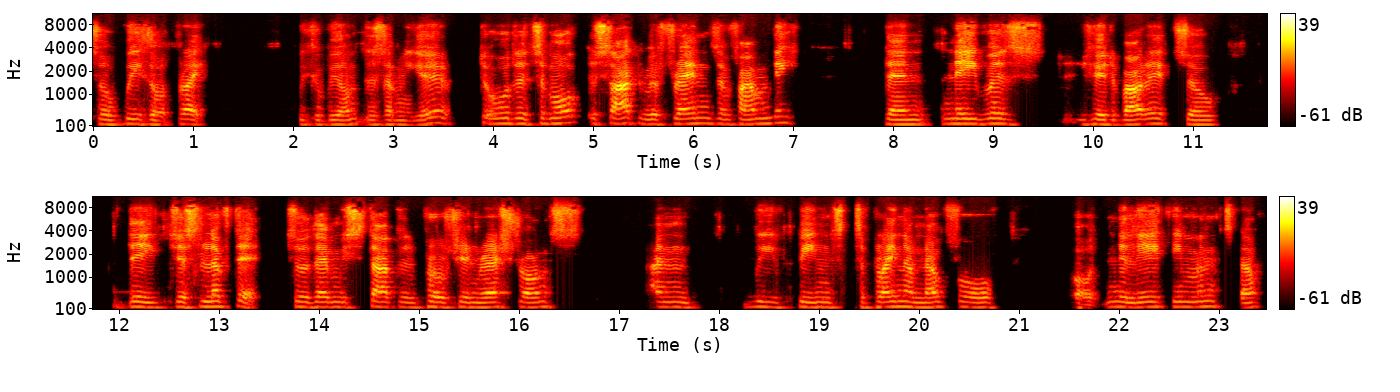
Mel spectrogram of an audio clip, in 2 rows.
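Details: Adult man with spinocerebellar ataxia type 14; a consultant noticed a problem as soon as he started speaking; ataxic dysarthria.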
